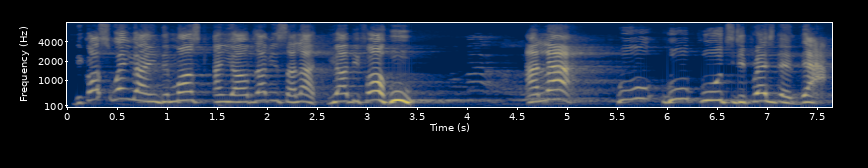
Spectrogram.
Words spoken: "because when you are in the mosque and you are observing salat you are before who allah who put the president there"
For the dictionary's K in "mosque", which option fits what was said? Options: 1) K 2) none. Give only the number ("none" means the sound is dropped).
1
